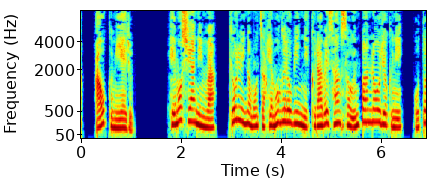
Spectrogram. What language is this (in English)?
Japanese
